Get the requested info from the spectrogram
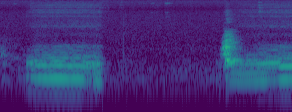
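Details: Sleeping puppy snoring: two drawn-out, harmonic, rasping breaths about a second long each, separated by a quiet pause, the second starting with a sharper snort.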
